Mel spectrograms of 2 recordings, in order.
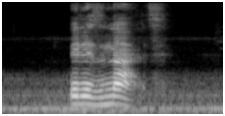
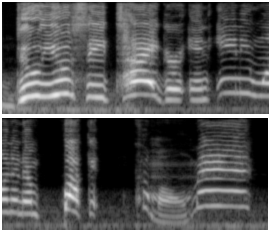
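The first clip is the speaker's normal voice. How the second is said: exasperated; 9 semitones higher than usual. Real, not acted. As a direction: plead at their stupidity. Exasperated at followers.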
